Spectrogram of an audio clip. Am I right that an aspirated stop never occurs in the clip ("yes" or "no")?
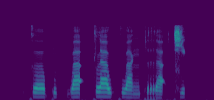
yes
